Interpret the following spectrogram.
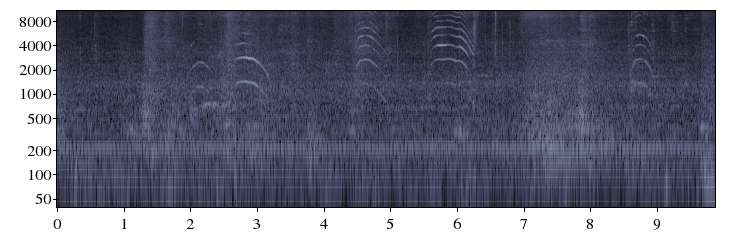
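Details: One-week-old domestic kittens searching for their mother's milk give high, thin mews that rise and then fall. Several calls come close together in short bursts over a steady low hum.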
